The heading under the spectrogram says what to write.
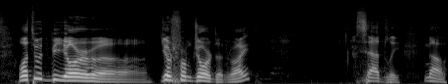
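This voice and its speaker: A man with a fairly high pitch talks at a moderate pace in an animated tone with lively intonation, over a quiet background. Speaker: stand-up comedian. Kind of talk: stand-up comedy. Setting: stage with audience. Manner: animated, jokey, banter with the audience. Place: stage. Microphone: handheld.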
